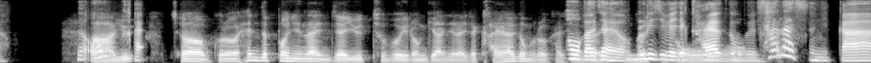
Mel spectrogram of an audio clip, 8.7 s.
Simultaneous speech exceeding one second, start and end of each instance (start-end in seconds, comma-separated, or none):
5.6-7.6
